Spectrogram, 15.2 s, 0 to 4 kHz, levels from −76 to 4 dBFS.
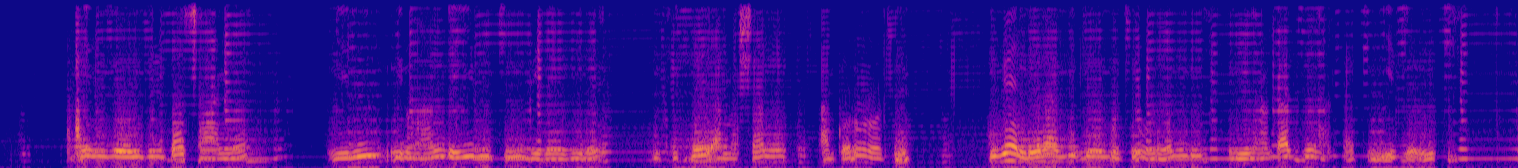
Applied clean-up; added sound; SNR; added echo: neural separator model SepFormer DNS4.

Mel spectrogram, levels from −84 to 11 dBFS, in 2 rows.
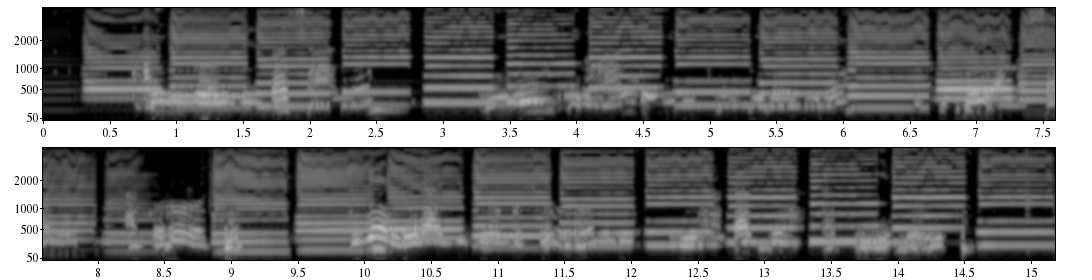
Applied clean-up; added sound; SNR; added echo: classical method spectral subtraction.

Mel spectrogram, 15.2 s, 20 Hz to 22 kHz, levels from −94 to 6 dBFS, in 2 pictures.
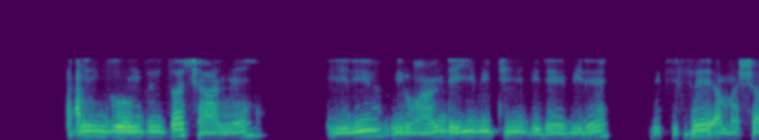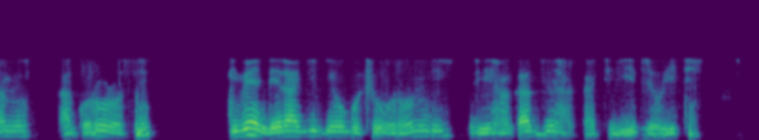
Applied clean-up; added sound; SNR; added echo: neural mask model Resemble Enhance denoiser.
